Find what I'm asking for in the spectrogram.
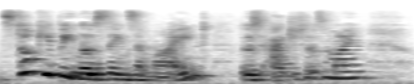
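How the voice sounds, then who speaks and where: A woman with a high-pitched voice talks over noticeable background noise, and audible echo fills the room. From Northern Kentucky, near Cincinnati. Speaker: style coach. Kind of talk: live-streamed workshop. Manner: casual, chatty with fillers.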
